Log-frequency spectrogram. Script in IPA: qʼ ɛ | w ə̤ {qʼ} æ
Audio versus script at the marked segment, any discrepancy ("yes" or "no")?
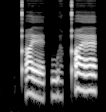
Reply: no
